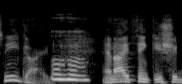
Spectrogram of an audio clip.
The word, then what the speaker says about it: Nygard: And some of our reporters in Detroit still when they ask the question will say Nygard. Well, it's Niggard.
